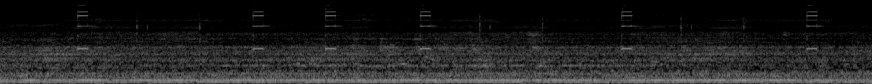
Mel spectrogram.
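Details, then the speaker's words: Remodulin infusion pump, reserve volume 100, air detector off, priming its line until fully primed: low steady motor hum with short high beeps every couple of seconds, normal priming. "it's all primed up and ready to go"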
